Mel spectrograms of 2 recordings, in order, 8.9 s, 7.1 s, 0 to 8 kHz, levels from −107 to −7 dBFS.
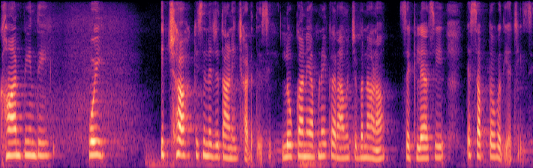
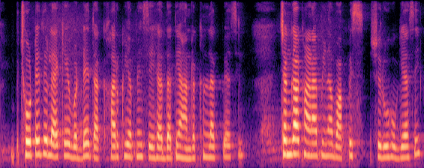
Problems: none marked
